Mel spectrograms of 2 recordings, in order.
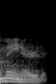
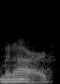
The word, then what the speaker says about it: Maynard: And Aubrey Maynard was, and I'm saying Maynard, I think it's pronounced Menard.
